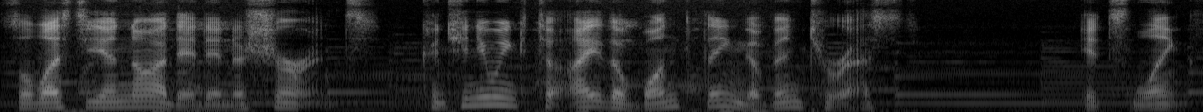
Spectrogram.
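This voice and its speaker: A man's voice: medium pitch, very animated, normal speed, music in the background. A man narrating a scripted story, reading expressively and dramatically.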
